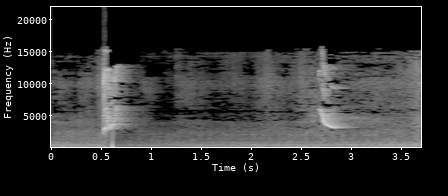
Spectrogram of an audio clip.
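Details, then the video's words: Asian glossy starling call used as a lure for the same bird: two sharp, high, steeply falling whistled notes about two seconds apart over a faint steady background hum. "PANCINGAN CUCAK KELING | CK | PERLING"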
